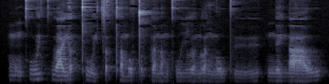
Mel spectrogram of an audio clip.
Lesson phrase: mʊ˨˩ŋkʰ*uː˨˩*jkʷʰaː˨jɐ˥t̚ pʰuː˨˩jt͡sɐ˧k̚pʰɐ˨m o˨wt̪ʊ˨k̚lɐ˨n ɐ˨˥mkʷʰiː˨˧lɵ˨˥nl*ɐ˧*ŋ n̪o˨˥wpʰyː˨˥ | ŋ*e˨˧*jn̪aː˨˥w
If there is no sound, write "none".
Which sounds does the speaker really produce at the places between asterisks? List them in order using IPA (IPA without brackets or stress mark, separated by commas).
uː˨˥, ɐ˨, e˨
